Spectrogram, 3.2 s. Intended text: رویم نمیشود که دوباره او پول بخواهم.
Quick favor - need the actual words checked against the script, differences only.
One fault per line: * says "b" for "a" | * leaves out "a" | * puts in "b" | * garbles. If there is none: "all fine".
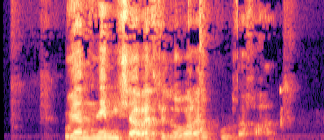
all fine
